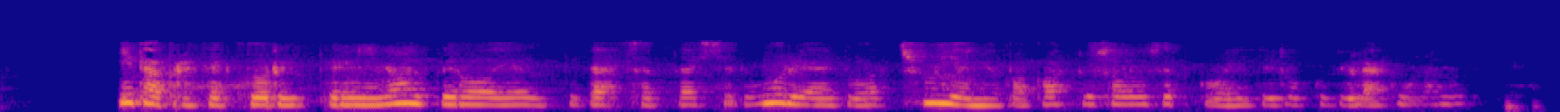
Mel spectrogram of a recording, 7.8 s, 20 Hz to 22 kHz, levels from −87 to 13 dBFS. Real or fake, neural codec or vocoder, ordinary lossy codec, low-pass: real; none; AAC, 24 kbps; 5.4 kHz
